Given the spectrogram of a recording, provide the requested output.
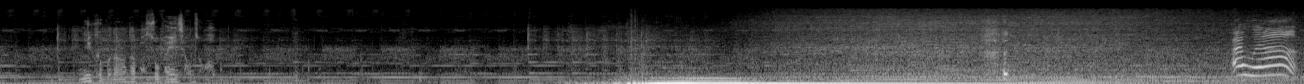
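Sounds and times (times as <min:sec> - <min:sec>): car engine revving: 0:05.6 - 0:13.0.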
